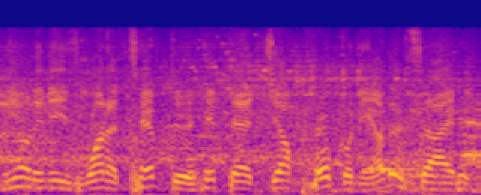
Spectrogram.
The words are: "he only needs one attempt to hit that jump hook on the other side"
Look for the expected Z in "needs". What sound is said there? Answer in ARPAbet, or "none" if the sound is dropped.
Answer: Z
